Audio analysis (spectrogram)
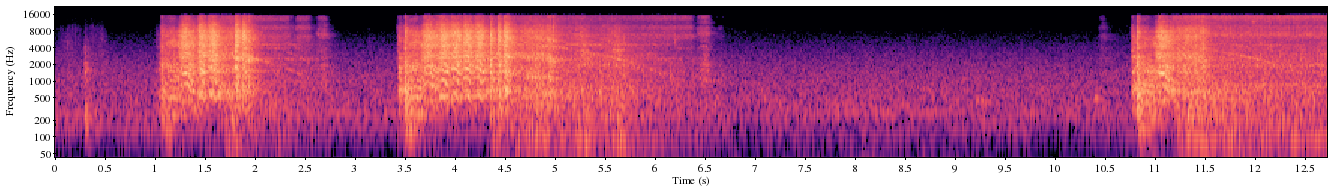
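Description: A project car engine cranks in three separate loud bursts, with quiet gaps between, the second attempt lasting about three seconds, close up, without talk.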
